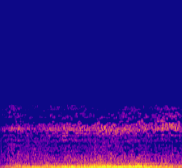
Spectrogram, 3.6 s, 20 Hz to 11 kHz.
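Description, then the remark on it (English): A steady airplane engine drones on in flight as a large plane flies toward a boat waiting 10 miles off the coast, a deep, even hum with layered low tones that holds constant throughout, with no voices over it. “As the giant ship hurtles through the sky, Kent wonders what will be waiting for them.”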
